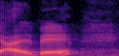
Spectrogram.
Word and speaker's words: Albae: Nein, das sind die Albäe natürlich. Richtig, es sind die Albäe.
